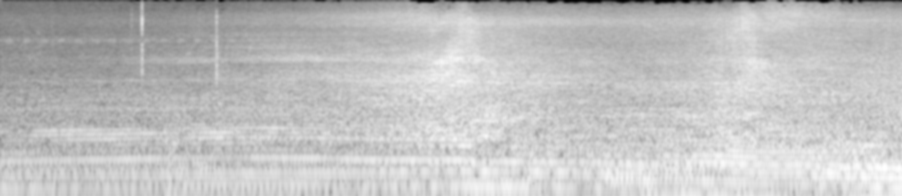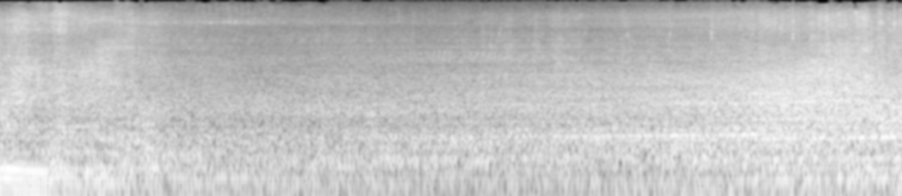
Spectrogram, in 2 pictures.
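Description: Diesel locomotive running as the train approaches, its engine drone growing louder. Near the end the wheels begin clacking over the rails.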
